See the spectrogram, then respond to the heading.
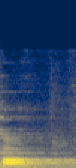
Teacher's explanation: जब मैंने आ बोला तो मेरा पूरा मुख खुल गया है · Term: विवृत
